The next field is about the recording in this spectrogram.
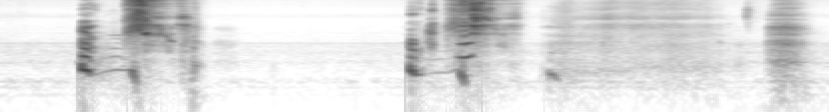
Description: It's a mix of stifled and un stifled sneezes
